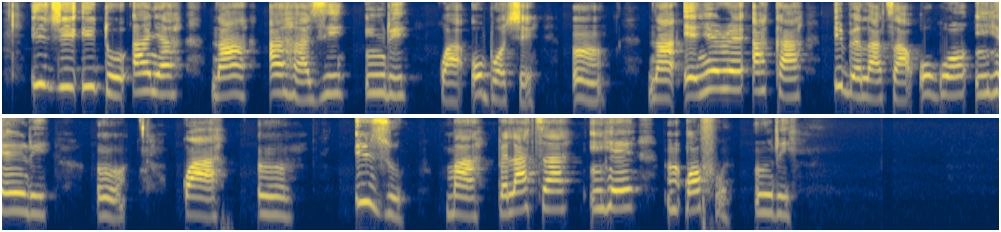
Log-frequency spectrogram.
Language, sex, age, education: Igbo, female, 15-29, tertiary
